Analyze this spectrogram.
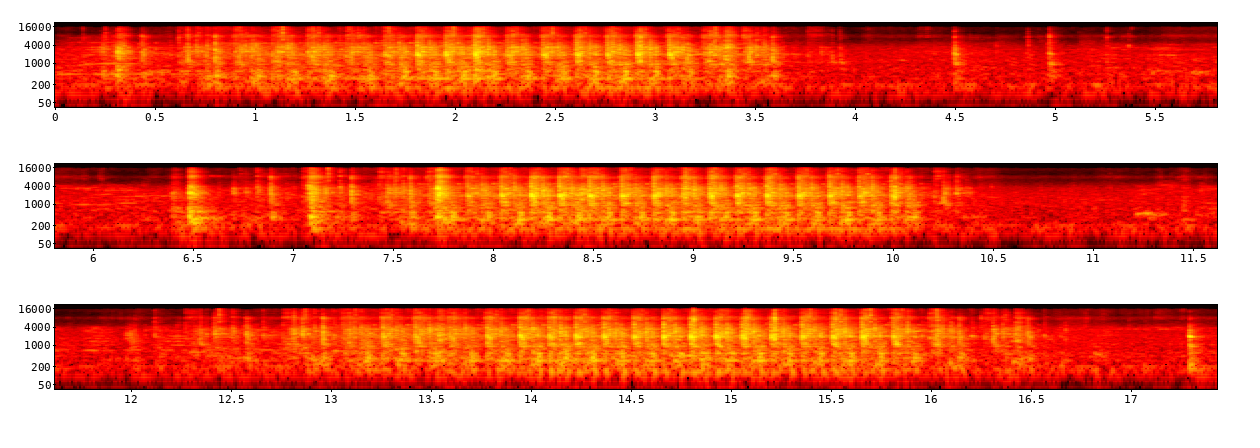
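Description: A sewing machine runs in fast bursts, stitching with a rapid rattle.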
